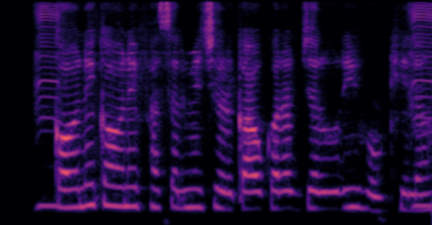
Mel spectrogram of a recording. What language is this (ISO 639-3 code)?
bho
